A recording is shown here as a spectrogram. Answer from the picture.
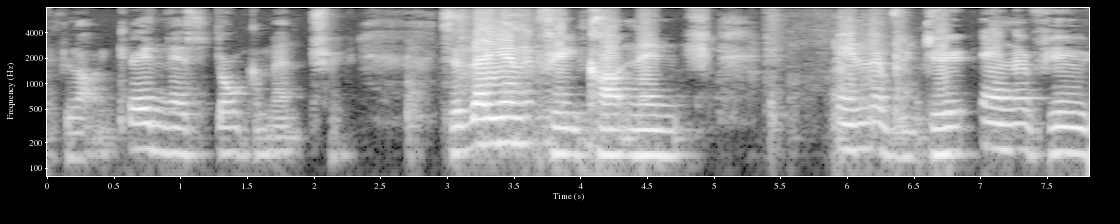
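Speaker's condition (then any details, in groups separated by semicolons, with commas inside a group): Cerebral palsy; obvious speech impediment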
